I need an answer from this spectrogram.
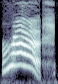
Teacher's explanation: linguists, they've actually described it as a raised alveolar non-sonorant trill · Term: Czech rah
